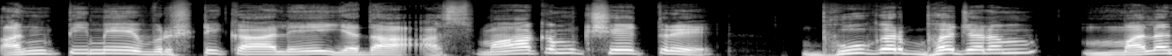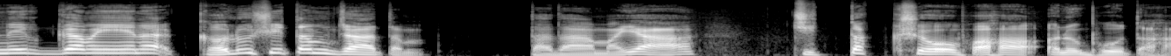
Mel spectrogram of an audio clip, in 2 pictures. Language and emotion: Sanskrit, disgusted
